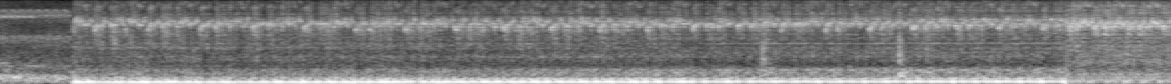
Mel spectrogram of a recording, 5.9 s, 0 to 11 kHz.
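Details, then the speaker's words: Steady high-pitched squeal over an idling V8, from the front of the engine; source still unknown despite a new belt; temp gauge reads 190 and the cap is missing some rubber. "No, the squealing is coming from up here somewhere. We got a new belt."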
